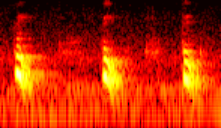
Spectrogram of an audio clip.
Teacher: it's a sharp falling tone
